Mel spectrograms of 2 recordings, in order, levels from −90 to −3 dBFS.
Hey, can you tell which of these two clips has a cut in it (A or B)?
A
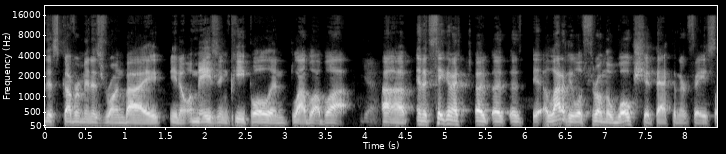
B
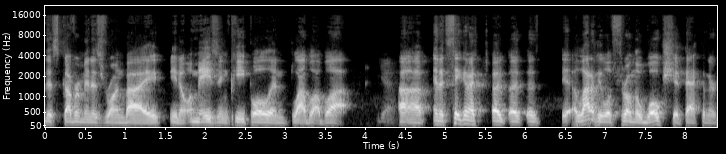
A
